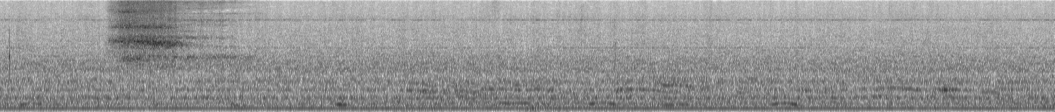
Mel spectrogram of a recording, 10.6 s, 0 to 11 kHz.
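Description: A stationary JR West 105 series electric train standing with its doors open, its onboard equipment giving a steady low hum. A short hiss comes about a second in.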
